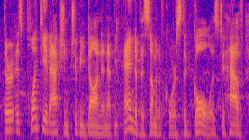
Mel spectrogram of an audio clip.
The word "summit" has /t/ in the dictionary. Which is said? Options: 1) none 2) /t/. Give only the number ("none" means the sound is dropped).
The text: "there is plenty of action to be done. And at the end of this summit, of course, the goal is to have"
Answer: 2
